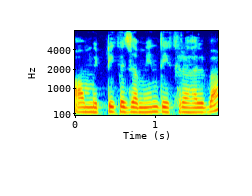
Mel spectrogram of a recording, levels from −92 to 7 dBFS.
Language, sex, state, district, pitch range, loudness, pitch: Bhojpuri, female, Uttar Pradesh, Ghazipur, 160-175 Hz, -14 LUFS, 165 Hz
